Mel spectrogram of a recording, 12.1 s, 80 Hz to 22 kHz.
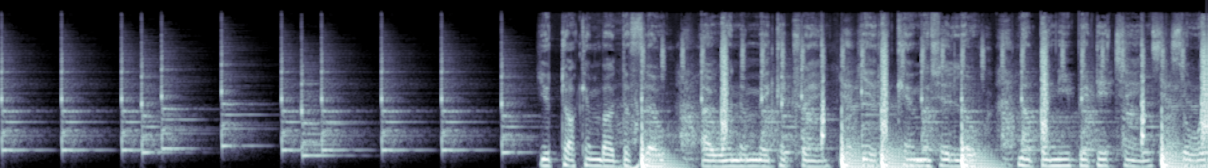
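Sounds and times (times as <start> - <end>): bell-like hip hop melody: 6.4 - 12.0.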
